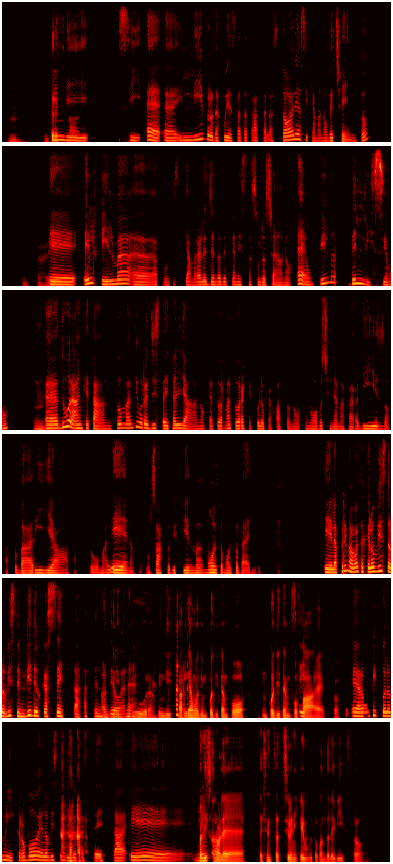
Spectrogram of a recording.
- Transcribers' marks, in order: other background noise; tapping; chuckle; chuckle
- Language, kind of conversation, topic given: Italian, podcast, Quale film ti fa tornare subito indietro nel tempo?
